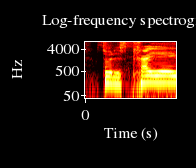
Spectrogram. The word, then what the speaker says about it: Calle: Trace uh it's pronounced Cay the two L's in Spanish is pronounced as a y so it is Cay B trace or Cay 23 so she saw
